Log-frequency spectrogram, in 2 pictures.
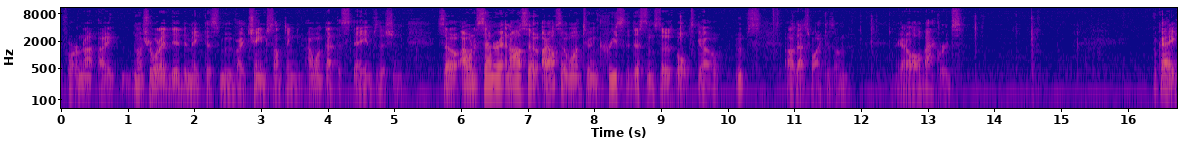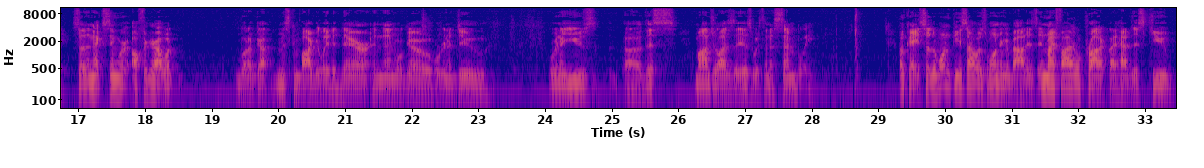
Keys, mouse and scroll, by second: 0.3 click, 3.2 scroll down 1, 4.6 click, 5.3 scroll up 1, 6.9 click, 7.8 click, 8.3 2, 9.3 F5, 11.0 BackSpace, 12.2 1, 12.4 Down, 12.7 Right, 13.2 Delete, 13.7 2, 14.5 F5, 16.0 click, 20.3 click, 28.6 ctrl+r.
